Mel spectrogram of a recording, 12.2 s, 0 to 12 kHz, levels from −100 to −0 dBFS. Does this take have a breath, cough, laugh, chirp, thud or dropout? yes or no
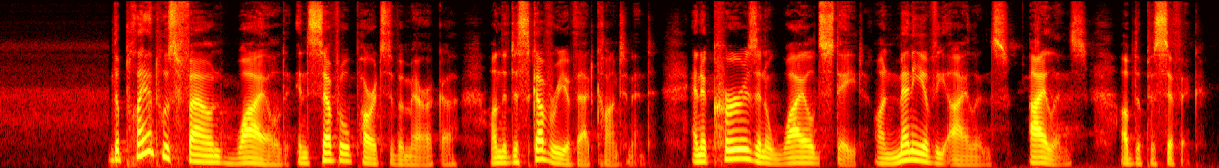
no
